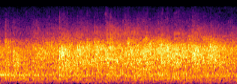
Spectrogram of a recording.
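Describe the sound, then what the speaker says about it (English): Conference audience at a women's leadership event gives a soft, steady round of applause heard from a distance, continuous throughout with no speech. "Round of applause."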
